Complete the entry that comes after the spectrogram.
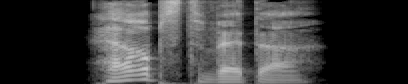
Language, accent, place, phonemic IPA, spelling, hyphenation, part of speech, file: German, Germany, Berlin, /ˈhɛʁpstˌvɛtɐ/, Herbstwetter, Herbst‧wet‧ter, noun, De-Herbstwetter.ogg
- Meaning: autumn weather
